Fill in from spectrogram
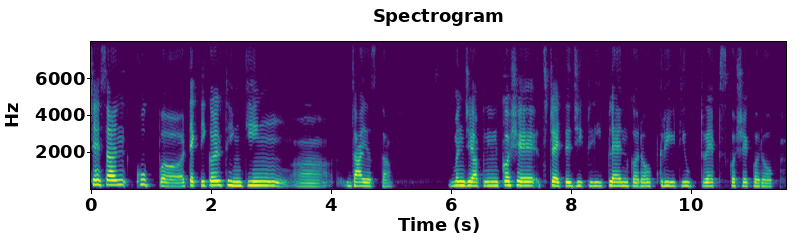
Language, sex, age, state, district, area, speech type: Goan Konkani, female, 18-30, Goa, Salcete, urban, spontaneous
